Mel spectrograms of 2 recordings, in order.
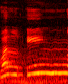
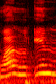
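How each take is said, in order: First: The n is pronounced with a prolonged nasal hum. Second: The n is pronounced clearly without a nasal hum. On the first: The speaker calls it right. "Samar itu maksudnya agak didengungkan" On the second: The speaker calls it wrong. "bukan wal in"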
